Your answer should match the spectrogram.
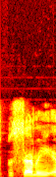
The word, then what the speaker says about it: Buscemi: I mean, that's the other thing is Buscemi, and to be fair, Buscemi pronounces his name both ways. He does Buscemi and Buscemi.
